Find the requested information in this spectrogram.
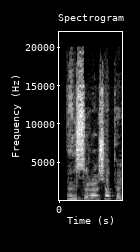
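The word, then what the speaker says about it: Aix-la-Chapelle: 엑스라 샤펠 조약, 아엔의 프랑스 발음, 프랑스어 발음.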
